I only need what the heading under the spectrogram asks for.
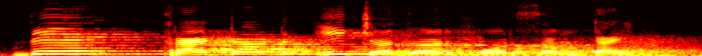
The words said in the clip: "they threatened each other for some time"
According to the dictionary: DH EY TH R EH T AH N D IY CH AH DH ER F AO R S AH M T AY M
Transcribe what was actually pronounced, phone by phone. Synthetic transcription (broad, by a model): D EY T R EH T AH D IY CH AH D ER F AO R S AH M T AY M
